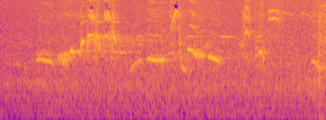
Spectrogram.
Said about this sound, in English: I'm sure there's something special about listening to the sound of the birds at home. I've been listening myself. Is that a blackbird I heard?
